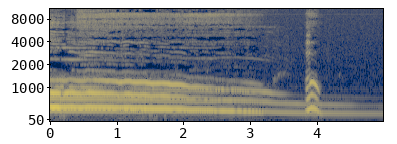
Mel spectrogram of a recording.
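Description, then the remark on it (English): A person's voice imitates a wolf howl: one long, loud, sustained tone sliding slowly downward in pitch over several seconds, ending with a short rising-and-falling yip. “Very strong, healthy wolf right there. That was a long breath.”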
